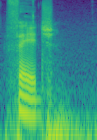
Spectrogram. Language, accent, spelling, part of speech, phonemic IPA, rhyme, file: English, US, phage, noun, /feɪd͡ʒ/, -eɪdʒ, En-us-phage.ogg
- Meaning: A virus that is parasitic on bacteria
